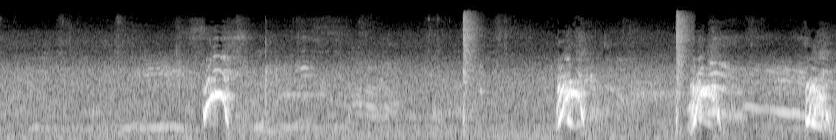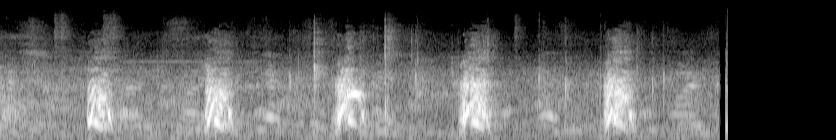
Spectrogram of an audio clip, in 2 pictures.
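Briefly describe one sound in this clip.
A dog barks sharply several times.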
